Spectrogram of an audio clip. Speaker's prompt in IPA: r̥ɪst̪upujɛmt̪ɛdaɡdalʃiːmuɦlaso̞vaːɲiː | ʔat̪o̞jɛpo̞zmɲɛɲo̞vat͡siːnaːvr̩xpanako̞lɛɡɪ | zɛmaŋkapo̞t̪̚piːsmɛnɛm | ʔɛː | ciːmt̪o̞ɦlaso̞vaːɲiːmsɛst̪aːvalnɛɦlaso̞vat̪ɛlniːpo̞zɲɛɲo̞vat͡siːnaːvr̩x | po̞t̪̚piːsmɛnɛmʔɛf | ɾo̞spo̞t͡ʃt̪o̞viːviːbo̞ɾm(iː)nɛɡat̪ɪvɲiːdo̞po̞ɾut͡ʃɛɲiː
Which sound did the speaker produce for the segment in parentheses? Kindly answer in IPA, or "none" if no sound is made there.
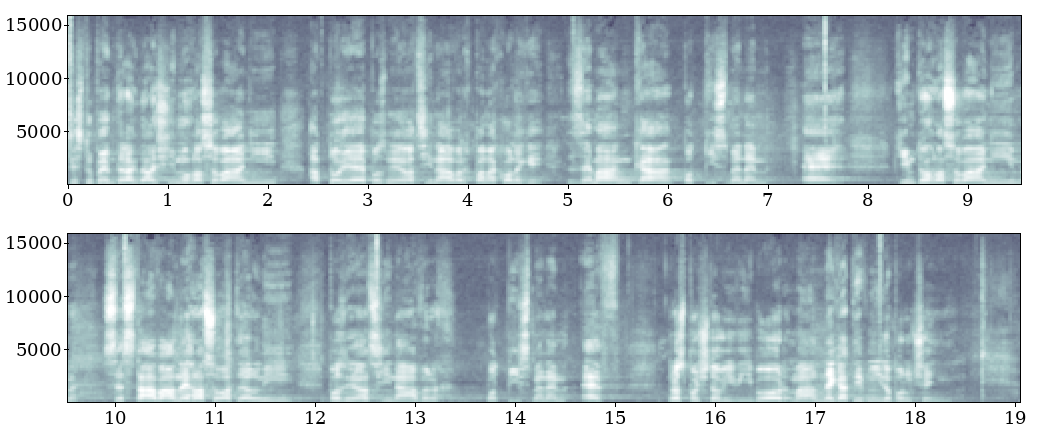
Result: aː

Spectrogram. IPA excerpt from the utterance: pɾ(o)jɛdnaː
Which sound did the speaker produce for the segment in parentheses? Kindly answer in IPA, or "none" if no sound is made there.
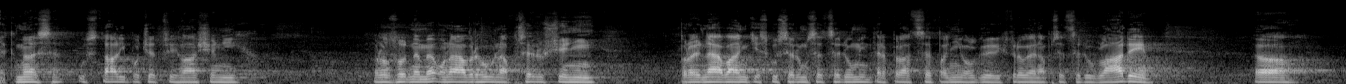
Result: o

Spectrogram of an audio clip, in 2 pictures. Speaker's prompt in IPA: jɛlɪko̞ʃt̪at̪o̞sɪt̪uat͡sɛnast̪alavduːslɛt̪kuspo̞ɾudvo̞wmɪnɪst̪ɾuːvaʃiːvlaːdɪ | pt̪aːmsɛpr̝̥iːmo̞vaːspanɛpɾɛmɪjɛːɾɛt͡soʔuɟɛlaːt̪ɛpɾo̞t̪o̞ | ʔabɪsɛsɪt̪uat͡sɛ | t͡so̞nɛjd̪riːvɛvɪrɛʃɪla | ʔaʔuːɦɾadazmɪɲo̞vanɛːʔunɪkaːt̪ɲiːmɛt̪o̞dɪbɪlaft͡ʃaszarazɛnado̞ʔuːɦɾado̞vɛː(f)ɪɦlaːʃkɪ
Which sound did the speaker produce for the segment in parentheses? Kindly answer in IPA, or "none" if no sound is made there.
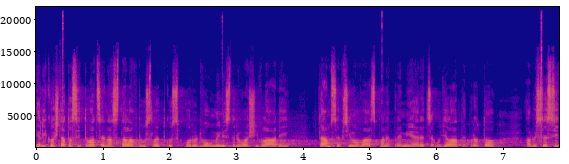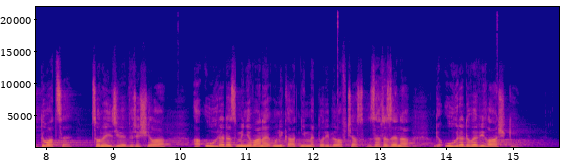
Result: v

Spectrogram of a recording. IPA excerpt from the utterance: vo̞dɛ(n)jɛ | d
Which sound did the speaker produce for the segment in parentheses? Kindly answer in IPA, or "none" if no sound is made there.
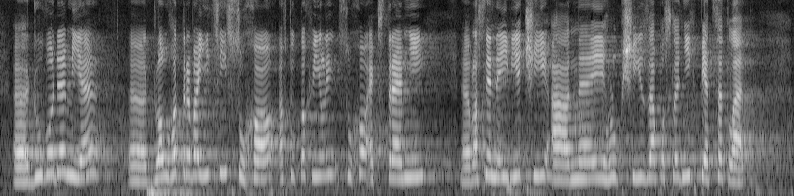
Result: m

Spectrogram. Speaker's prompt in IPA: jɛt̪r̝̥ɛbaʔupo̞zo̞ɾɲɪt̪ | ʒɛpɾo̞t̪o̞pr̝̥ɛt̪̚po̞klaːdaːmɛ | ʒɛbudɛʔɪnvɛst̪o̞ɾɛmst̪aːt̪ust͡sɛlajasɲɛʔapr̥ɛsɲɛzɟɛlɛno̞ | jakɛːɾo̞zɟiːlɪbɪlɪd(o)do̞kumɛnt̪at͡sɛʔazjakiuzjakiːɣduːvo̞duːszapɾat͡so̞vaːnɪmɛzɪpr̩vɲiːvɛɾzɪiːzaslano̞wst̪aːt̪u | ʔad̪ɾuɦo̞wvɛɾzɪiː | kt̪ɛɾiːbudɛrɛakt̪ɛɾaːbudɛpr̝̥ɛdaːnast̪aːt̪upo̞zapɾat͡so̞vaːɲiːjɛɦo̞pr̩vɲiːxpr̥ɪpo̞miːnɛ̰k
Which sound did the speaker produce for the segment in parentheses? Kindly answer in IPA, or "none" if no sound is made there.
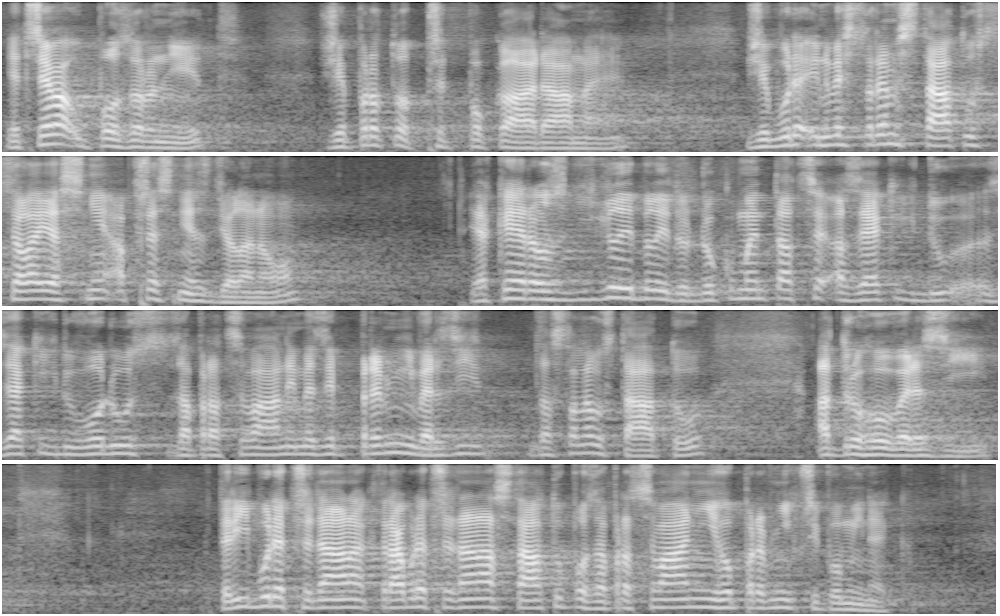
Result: o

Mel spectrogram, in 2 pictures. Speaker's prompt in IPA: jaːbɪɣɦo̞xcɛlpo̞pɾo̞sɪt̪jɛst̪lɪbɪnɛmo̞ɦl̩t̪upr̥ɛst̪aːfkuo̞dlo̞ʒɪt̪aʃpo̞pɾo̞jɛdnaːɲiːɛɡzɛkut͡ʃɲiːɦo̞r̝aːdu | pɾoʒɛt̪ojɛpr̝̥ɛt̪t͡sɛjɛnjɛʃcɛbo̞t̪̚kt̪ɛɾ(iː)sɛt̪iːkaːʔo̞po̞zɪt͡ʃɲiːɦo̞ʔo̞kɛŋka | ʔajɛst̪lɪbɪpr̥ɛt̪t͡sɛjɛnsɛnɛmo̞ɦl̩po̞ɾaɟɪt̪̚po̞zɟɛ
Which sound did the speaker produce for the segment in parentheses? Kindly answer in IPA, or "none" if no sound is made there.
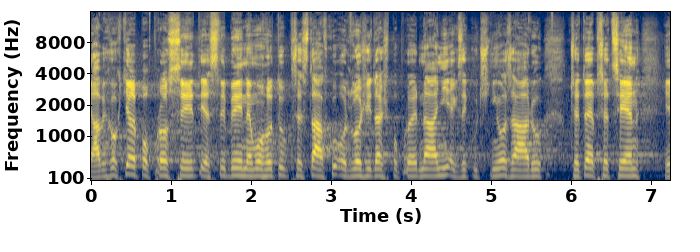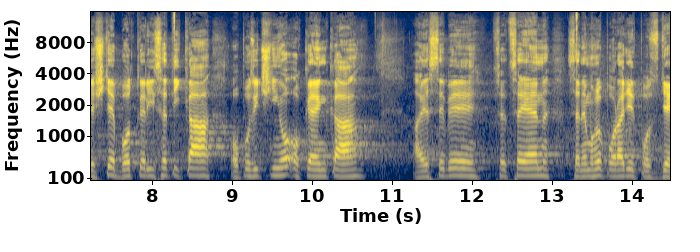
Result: iː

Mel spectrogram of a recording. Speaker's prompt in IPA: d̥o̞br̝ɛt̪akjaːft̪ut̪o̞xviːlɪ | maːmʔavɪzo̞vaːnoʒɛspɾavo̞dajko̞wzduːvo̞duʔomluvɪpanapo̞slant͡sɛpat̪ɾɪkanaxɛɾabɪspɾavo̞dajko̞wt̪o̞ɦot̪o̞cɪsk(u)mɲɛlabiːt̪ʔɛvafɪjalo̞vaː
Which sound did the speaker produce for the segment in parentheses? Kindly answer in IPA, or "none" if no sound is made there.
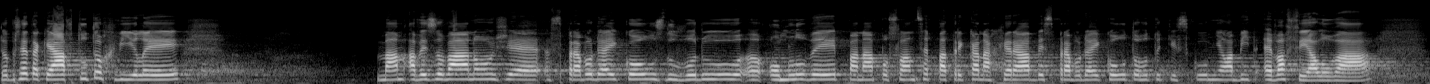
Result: u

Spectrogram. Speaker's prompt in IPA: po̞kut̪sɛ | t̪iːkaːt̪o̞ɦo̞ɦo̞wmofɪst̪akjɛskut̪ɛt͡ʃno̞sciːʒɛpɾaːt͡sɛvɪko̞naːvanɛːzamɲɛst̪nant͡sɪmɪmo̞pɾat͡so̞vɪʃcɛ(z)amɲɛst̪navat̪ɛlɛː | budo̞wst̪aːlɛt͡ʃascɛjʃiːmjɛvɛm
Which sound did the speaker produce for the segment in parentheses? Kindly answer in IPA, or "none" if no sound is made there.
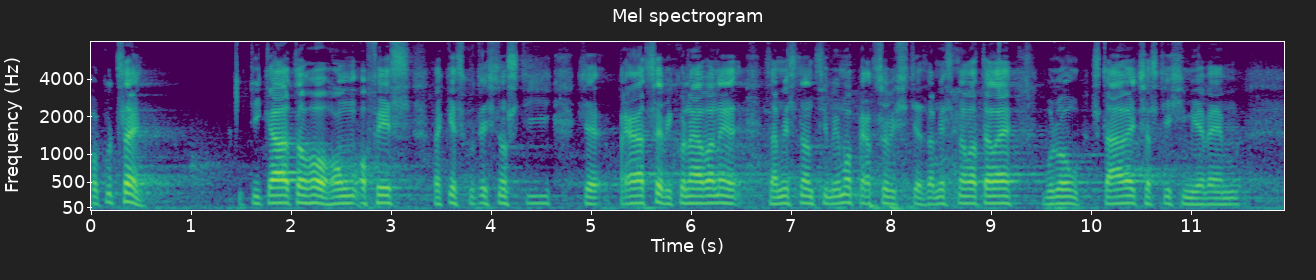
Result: z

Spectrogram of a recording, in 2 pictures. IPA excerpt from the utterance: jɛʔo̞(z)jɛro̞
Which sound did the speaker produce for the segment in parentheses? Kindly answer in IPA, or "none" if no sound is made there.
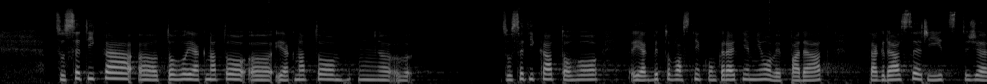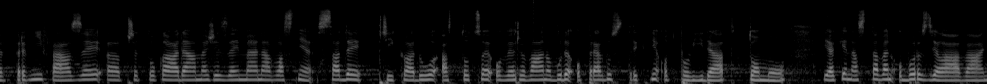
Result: v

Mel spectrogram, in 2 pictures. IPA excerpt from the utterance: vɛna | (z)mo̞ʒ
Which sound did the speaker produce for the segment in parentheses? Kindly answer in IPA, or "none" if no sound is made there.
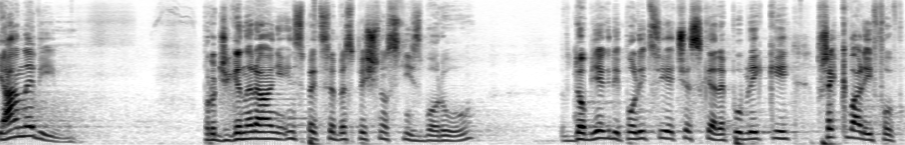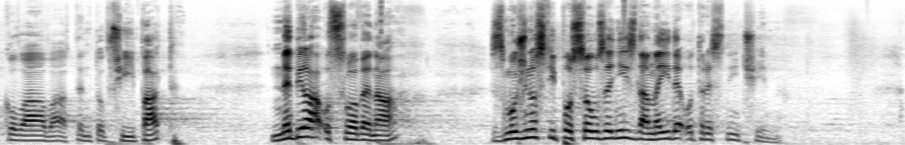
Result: z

